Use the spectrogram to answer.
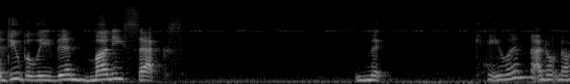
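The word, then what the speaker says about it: Macallan: advance what i do believe in money sex mckaylan i don't know how that's how you say her name it's m-a-c-a-l-l-a-n that's what the girl's name is 18.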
